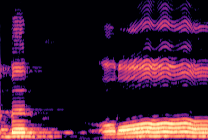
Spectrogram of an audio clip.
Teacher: বাল বলে হালকা দম আটকে রাখতে হবে, অর্থাৎ শ্বাস ছাড়া যাবে না, এরপর আবার মিলিয়ে পড়তে হবে, একে বলা হয় সাক্তা।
